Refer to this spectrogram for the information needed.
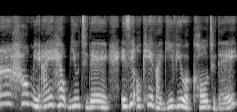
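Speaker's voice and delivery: high-pitched servile customer-service voice. Explaining the servant approach to leads, high-pitched customer-service voice. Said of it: "It's like high pitched voice".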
